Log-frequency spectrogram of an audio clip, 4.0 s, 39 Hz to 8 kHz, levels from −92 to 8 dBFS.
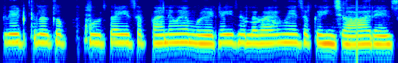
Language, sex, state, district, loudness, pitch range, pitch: Magahi, female, Bihar, Gaya, -28 LUFS, 205-220 Hz, 215 Hz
